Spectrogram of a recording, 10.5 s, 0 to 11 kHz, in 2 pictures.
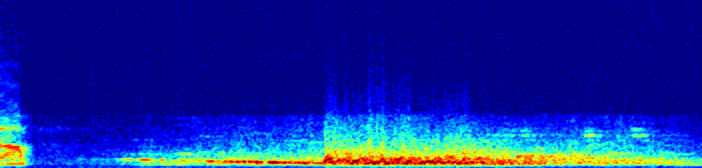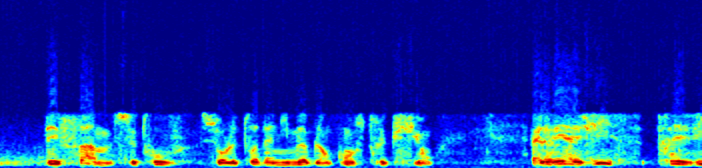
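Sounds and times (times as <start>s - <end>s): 
rising whistle-like tone of a missile: 0.4s - 6.2s
explosion from missile strike on a city: 0.6s - 6.5s
speech: 5.8s - 10.5s.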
